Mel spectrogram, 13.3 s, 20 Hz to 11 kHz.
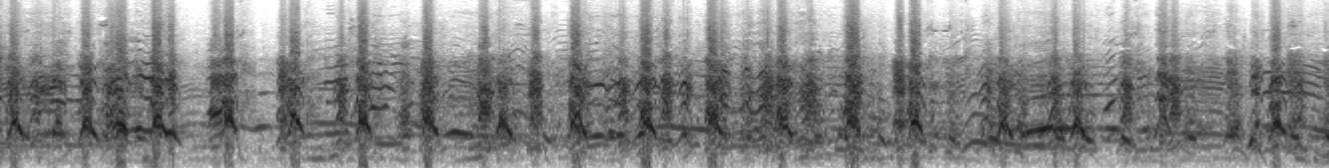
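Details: Husky teams of four dogs at a sled race start in Rendlesham, January 2016, recorded on analogue cassette; a dense chorus of excited barks and yelps, sharp bursts repeating rapidly and irregularly, many dogs calling over one another.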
